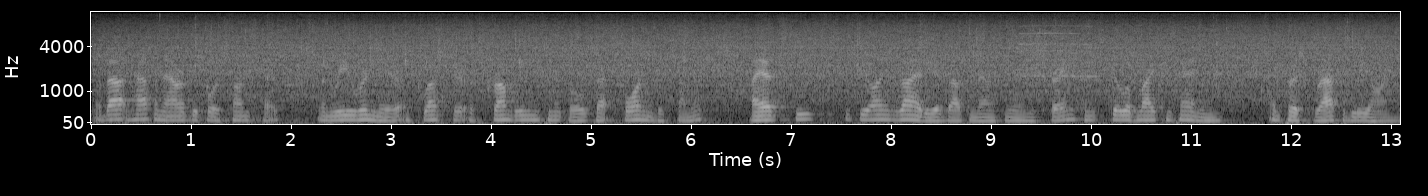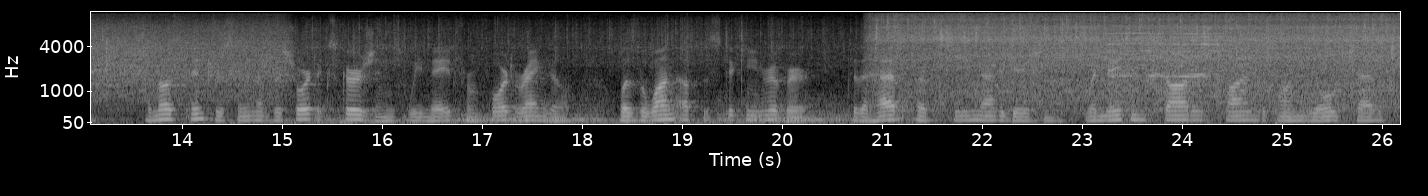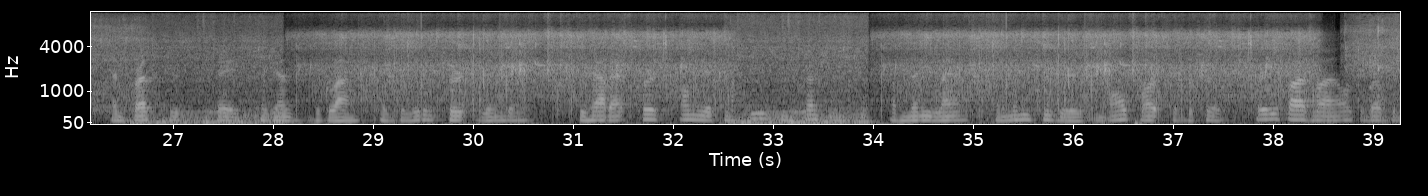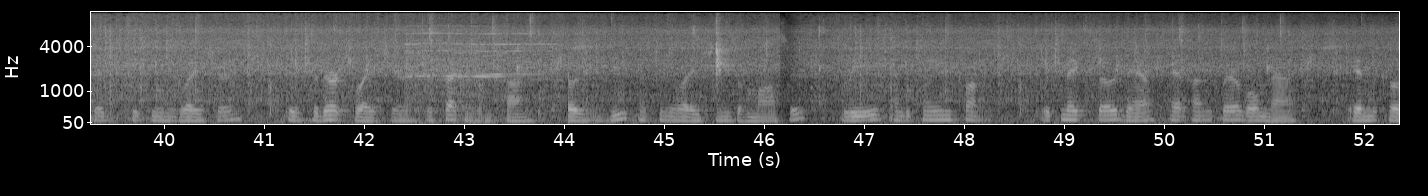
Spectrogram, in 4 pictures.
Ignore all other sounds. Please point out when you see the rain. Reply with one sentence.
The rain can be heard from 0.0 to 52.3 s.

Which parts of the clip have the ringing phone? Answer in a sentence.
You can hear the ringing phone from 9.2 to 10.1 s, from 23.2 to 24.4 s and from 42.4 to 43.9 s.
